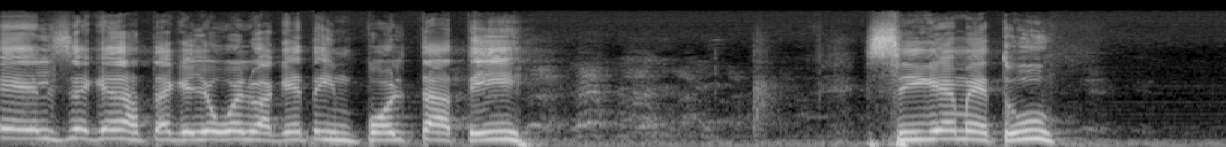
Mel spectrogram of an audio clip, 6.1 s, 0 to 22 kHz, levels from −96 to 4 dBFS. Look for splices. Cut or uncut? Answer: uncut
